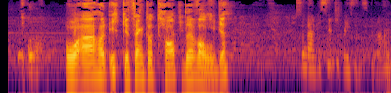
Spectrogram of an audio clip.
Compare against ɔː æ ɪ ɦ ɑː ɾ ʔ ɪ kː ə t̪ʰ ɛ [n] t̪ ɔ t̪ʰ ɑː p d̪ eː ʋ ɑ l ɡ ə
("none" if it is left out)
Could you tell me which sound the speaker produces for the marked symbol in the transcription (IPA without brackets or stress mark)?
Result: ŋ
